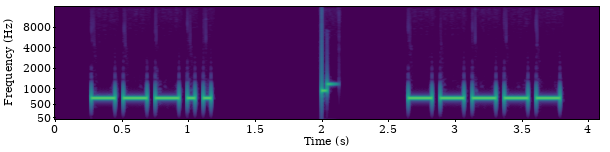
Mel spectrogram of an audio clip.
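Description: Computer-generated Morse code at 20 words per minute, keyed as a steady single-pitch beep: the character 8 repeated (dash dash dash dot dot). About two seconds in comes a brief, slightly higher courtesy beep marking the end of that character. Then the next character is sent, 0, as five dashes.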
